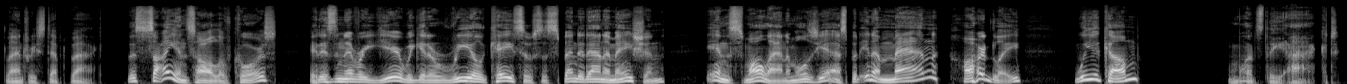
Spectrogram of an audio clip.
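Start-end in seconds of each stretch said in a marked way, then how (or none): 1.3-11.4 high, lilting enthusiasm; eager scientist McClure. Acted. Scientist urges a rare case to the hall, eager and high. 12.3-13.4 low, soft, slow challenge; suspicious demand. A narrator's reading. Lantry glares at the friendly scientist, demanding low and slow. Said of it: "demanded Lantry, glaring".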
